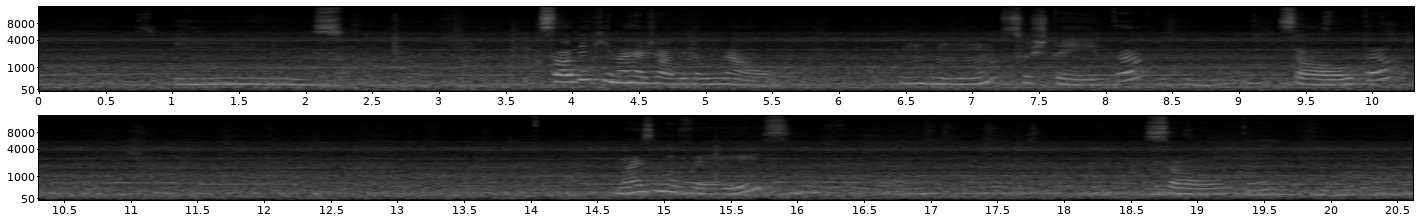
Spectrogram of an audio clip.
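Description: A woman speaks calmly nearby, in short phrases with pauses.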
